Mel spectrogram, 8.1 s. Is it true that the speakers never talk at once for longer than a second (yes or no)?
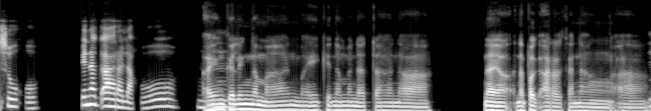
yes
